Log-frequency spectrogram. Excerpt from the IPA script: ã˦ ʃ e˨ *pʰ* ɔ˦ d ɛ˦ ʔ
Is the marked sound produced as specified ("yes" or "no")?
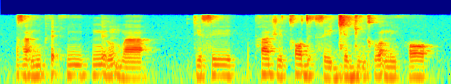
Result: no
